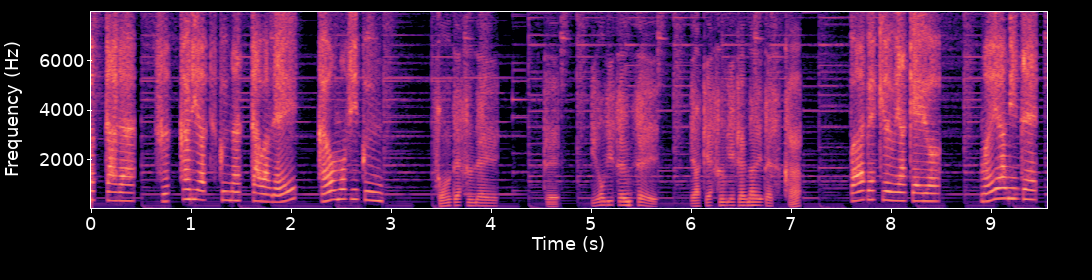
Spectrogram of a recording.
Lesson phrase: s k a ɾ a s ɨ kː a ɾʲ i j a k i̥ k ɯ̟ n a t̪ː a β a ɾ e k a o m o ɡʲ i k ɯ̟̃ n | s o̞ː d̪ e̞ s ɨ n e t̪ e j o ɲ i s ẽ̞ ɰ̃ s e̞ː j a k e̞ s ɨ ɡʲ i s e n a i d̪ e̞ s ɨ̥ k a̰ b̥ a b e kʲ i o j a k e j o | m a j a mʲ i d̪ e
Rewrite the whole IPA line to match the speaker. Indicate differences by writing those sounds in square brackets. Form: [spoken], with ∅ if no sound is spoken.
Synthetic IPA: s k a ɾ a s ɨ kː a ɾʲ i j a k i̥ k ɯ̟ n a t̪ː a β a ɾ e k a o m o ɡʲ i k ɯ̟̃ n | s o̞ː d̪ e̞ s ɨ n e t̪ e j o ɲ i s ẽ̞ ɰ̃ s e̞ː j a k e̞ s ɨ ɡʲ i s e n a i d̪ e̞ s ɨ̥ k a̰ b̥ a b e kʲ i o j a k e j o | m a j a mʲ i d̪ e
